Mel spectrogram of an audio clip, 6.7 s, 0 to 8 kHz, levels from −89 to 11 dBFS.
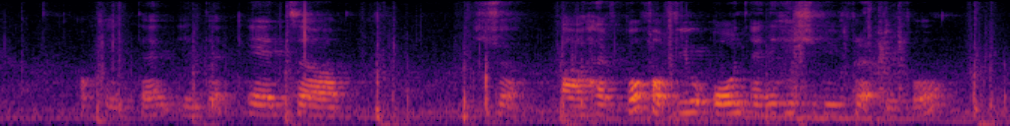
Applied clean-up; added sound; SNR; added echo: none; Walk, footsteps; 11 dB; reverberation time 0.5 s.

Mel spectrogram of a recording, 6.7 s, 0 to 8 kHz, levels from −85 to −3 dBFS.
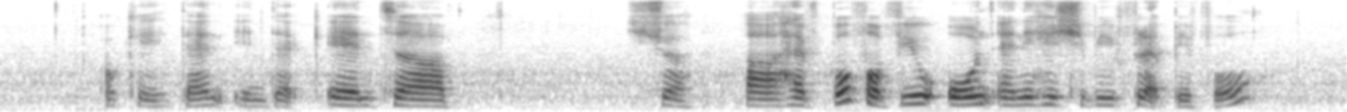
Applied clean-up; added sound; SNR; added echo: none; none; none; none.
